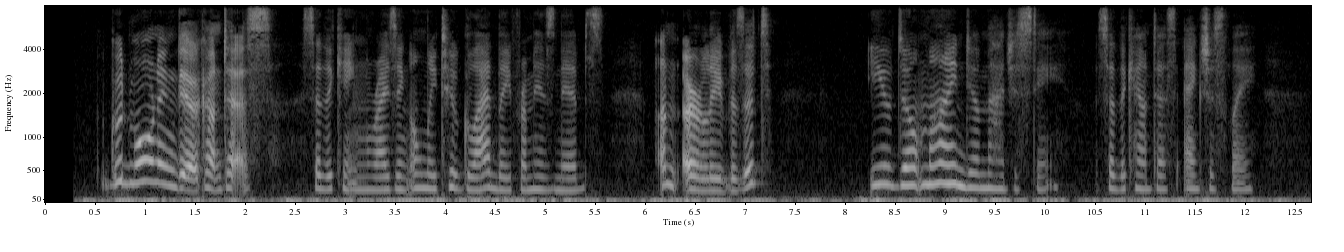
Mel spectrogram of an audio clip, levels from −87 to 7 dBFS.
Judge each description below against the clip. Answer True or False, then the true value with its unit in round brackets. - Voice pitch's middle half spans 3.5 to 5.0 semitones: True (4.3 semitones)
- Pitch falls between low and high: False (210 Hz)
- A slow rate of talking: True (125 wpm)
